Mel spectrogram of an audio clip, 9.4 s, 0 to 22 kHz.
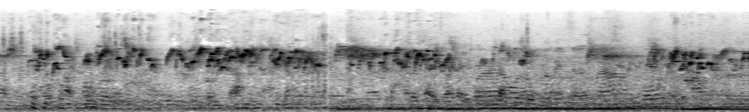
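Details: Caged red-whiskered bulbuls competing in a practice singing match, 15 May 2021: strings of sweet, rapid warbled notes from several birds, nearly unbroken, over a low steady hum and occasional soft talking.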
